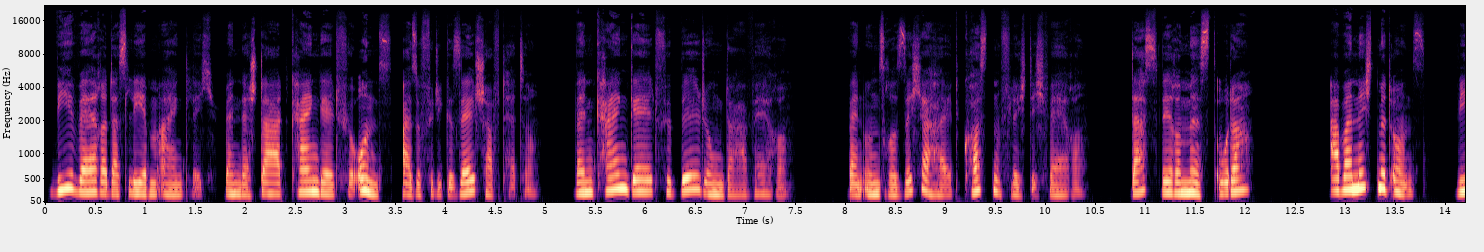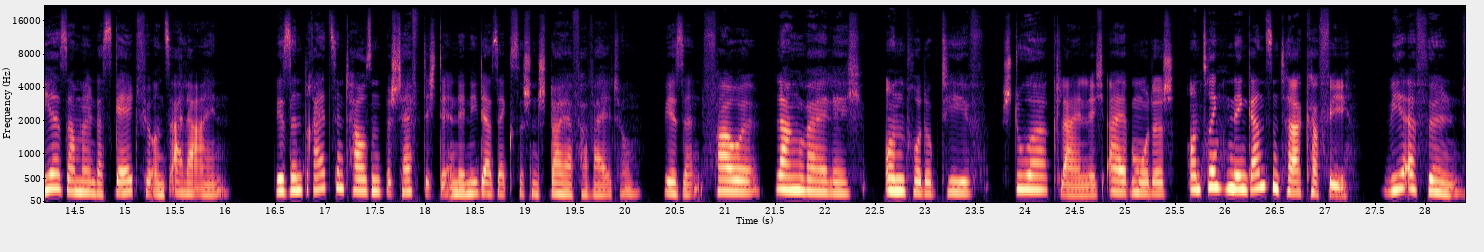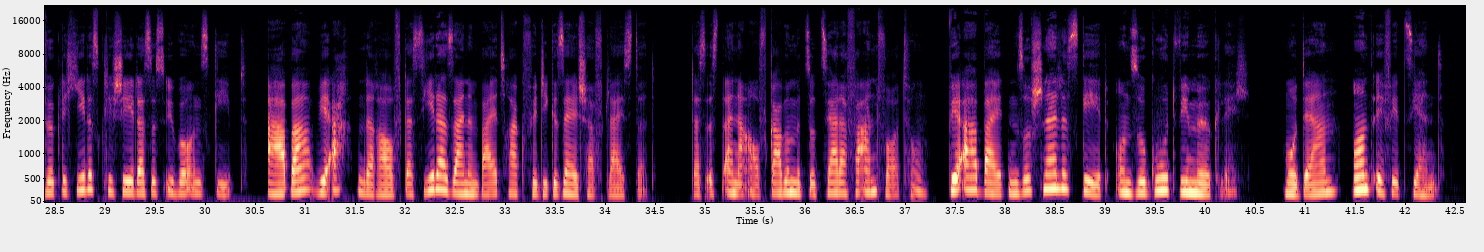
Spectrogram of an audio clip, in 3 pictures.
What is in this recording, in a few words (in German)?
voiceover deutsch; sprecher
